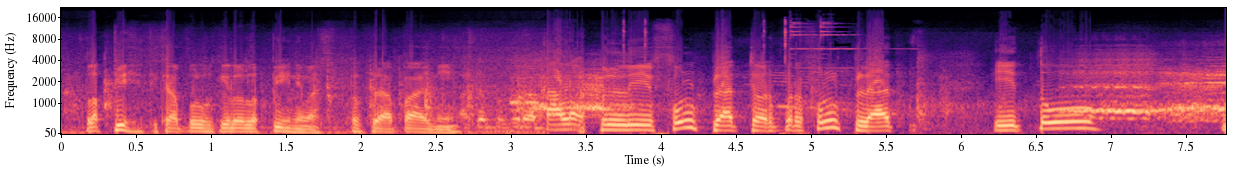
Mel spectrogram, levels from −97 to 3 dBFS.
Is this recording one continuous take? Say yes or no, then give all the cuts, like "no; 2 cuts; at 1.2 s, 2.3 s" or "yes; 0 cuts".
no; 1 cut; at 3.1 s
